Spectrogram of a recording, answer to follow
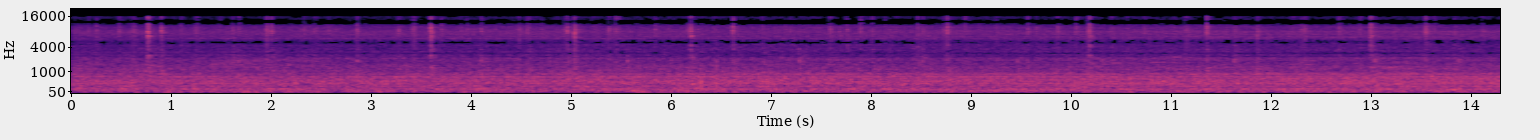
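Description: Pot of water heating on a stove burner just short of a full boil: a faint steady hiss with scattered small ticks and pops as bubbles form and collapse on the hot bottom.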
